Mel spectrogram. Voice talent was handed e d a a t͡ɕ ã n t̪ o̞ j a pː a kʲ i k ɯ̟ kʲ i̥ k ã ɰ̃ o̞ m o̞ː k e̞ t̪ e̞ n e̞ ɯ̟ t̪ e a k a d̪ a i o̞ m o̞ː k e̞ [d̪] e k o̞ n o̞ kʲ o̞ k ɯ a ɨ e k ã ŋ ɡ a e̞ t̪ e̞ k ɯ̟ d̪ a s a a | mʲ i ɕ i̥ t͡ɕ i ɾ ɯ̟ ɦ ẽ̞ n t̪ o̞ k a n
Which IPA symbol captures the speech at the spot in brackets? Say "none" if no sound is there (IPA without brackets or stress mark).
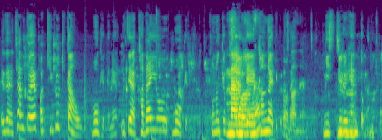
t̪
